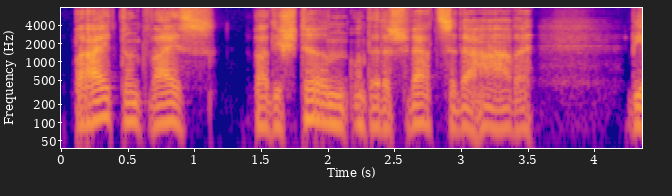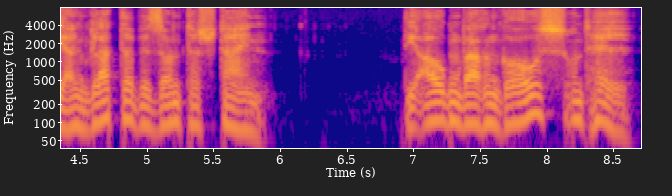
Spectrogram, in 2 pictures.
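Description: A male narrator reads literary prose in a deep, husky voice. The sound is close and dry, as from a studio. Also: darkish tone, dry recording. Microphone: close studio microphone.

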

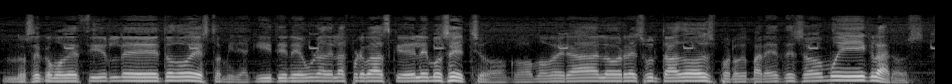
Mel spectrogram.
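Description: A man's voice: fairly high pitch, unhurried, vocal fry, hardly any pauses, a little mellow, slight background noise. A man playing a blunt, evasive hospital doctor in a comic radio soap, hesitant and then crudely offhand. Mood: exasperated.

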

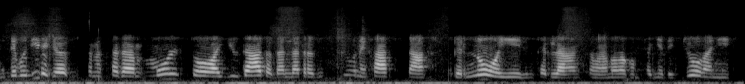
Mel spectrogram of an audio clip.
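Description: Female radio interviewee, theatre director, on the phone: raspy, forward tone, searching phrasing. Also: on the low side, fairly even intonation, normal speed, hardly any pauses, a bit bright, rough recording. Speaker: guest, theatre writer and director.

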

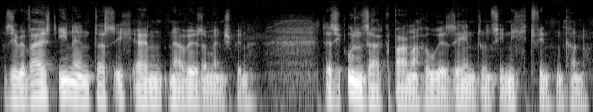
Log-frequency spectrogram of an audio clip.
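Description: A weary male refugee in a radio play. His voice is extremely low, and he speaks with courteous, wry resignation and deliberate irony. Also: darkish tone.

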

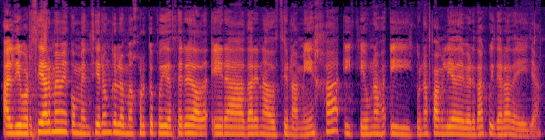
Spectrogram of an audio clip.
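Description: A woman's voice: lowish voice, highs cut off, close to an everyday voice. A woman playing a resilient, proud historical pianist and composer, telling her life story earnestly in a radio interview. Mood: regretful. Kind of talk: scripted mock radio interview.

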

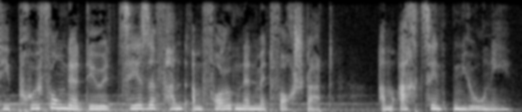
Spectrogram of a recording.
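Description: A woman playing a narrator who recalls her ashamed girlhood, in a measured, matter-of-fact literary radio play style. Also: medium pitch, steady tone, mellow, faint music behind, close to an everyday voice. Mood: sober recollection.

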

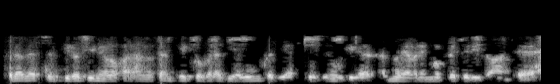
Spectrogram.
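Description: Husky guy doing an informal interview, explains things kinda hesitantly, sounds like a phone call. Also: deep voice. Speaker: interviewed project curator. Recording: tinny phone-like line.

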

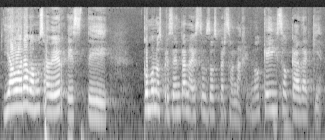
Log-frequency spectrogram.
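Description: A woman hosts a Bible study program, guiding guests in a friendly way with plenty of fillers. Her voice sits a little high. It carries a long reverb from the room. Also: a little slow, a little mellow. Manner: friendly, leads discussion with fillers. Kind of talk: casual religious study chat.

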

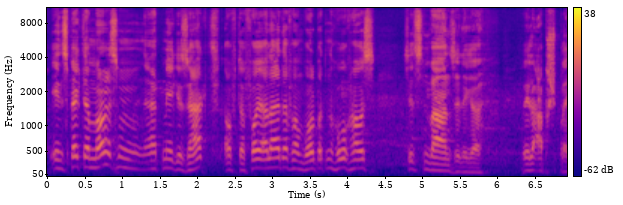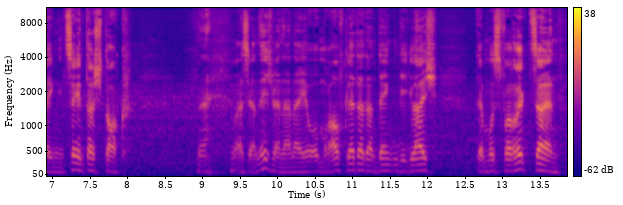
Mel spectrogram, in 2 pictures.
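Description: A man playing a calm, coaxing psychiatrist in a 1960s German radio thriller, talking in a hesitant, conversational way. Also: mid-range voice, normal speed, natural voice. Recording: 1963 radio recording, faint noise.

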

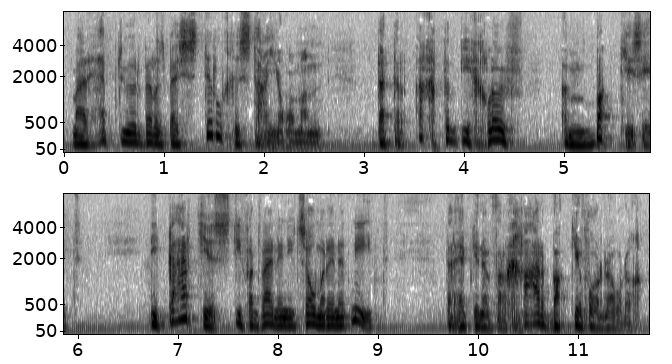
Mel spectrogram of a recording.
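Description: A middle-aged crackpot inventor in a radio comedy drama, pompous and fond of explaining. His voice is very raspy, with swooping, animated intonation. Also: mid-range voice, a little slow, exaggerated voice. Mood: self-important. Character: eccentric self-important male inventor of trivial things. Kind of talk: radio play acting.

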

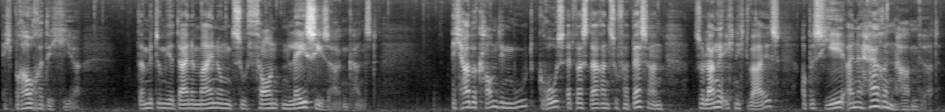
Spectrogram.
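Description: An actor in a German radio play, playing a lovesick young gentleman, earnest and measured as he voices heartfelt letters. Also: mid-range voice, expressive. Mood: tender, longing. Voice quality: husky, breathy.

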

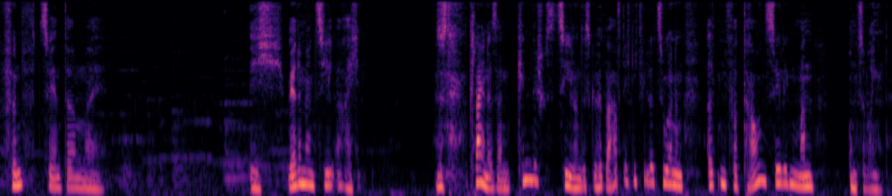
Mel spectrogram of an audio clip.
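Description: An actor playing a brooding secretary who is secretly a revolutionary assassin, speaking haltingly and reflectively in a German radio drama, at times near a whisper. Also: male voice, a little high, sing-song, mellow, breathy edge, no room sound, soft background music, heavily acted. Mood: cold, calculating.

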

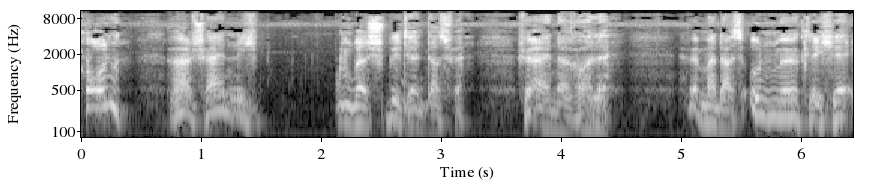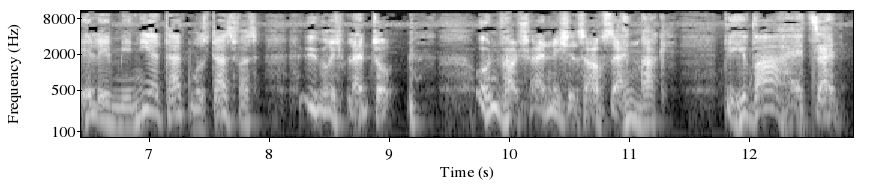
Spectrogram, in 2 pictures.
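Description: Husky, frail old professor. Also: male voice, on the high side, big pitch swings, a bit bright, dry recording, full character voice. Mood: agitated, insistent. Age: older. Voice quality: husky, gravelly. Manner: halting, insistent, theorizing. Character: frail, obsessive old male science professor. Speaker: radio drama actor. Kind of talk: radio play acting.

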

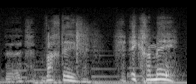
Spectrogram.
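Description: An actor in a Dutch radio play playing a shy, concerned young man who speaks haltingly and awkwardly. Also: high-pitched, very animated, music in the background. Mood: eager, awkward. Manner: hesitant, halting, soft-hearted.

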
